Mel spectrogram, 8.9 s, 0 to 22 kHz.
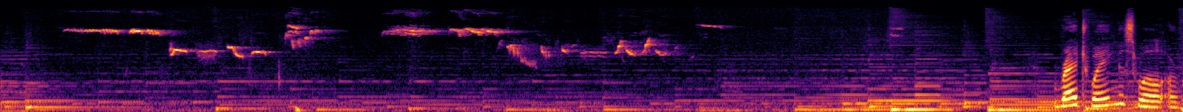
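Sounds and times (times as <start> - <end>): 
European robin singing territorial song: 0.0 - 7.0
speech: 8.0 - 8.8.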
